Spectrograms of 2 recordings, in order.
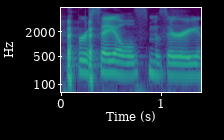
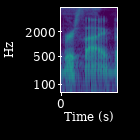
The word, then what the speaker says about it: Versailles: Just like it's Versailles, Missouri, instead of Versailles, but that's a whole nother show.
